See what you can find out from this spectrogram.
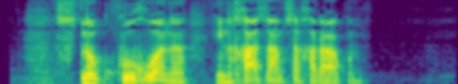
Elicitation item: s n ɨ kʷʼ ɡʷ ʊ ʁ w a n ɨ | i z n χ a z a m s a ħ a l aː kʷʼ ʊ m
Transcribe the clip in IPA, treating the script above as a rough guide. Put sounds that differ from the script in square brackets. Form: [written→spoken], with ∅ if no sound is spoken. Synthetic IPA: s n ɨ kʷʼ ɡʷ ʊ ʁ w a n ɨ | i [z→∅] n χ a z a m s a [ħ→χ] a [l→ɾ] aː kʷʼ ʊ [m→n]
